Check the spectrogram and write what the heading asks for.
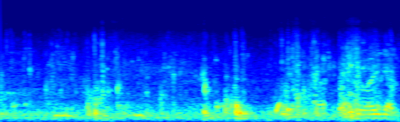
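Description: Indistinct, low talking in short phrases between people in a small boat, louder toward the end, over a steady background hiss.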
